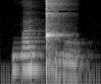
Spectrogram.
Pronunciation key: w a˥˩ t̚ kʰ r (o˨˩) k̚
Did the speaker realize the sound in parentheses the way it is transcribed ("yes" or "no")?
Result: yes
